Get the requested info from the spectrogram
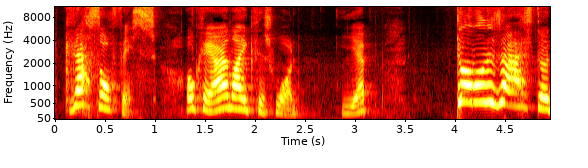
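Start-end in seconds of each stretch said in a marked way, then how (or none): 4.0-4.9 disaster movie extra. Pretend. Natural disaster hits in game.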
